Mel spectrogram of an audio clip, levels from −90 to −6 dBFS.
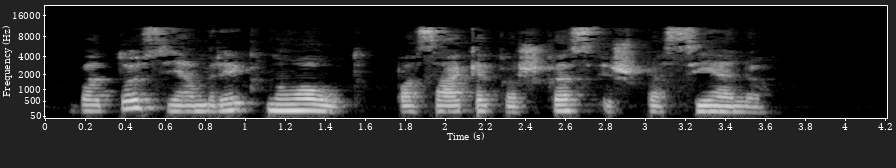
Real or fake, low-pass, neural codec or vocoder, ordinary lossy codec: fake; 10.8 kHz; vocoder, 24 kHz, 100 mel bands, Vocos; MP3, 48 kbps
